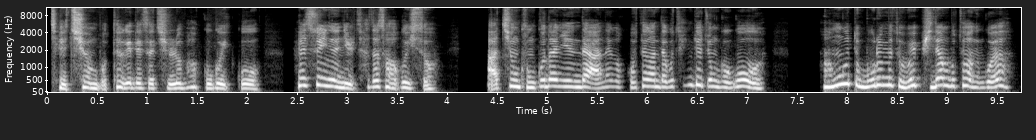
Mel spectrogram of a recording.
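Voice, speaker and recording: A woman's voice: fairly high pitch, brisk, a little mellow, close to an everyday voice. Radio drama husband, voiced by a woman: earnest, intense, loyal to his wife, wounded and embittered. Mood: angry. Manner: earnest, emotional. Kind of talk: melodramatic radio drama dialogue.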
